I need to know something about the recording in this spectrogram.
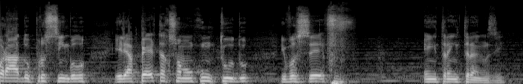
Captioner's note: whoosh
